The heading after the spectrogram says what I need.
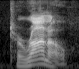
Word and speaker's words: Toronto: you say in Toronto Toronto they don't pronounce the second T you're from Toronto by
